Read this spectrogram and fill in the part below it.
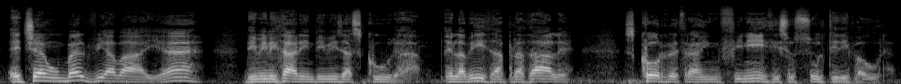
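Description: A man tells a story of wartime history as a stage actor, with dramatic emphasis and deliberate pauses. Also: medium pitch. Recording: live music mixed under the voice. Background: live musical accompaniment.

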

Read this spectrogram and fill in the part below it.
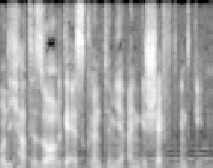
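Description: A man voicing a cunning, vengeful gentleman in a story, flattering and coaxing with feigned concern for a friend. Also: on the low side, normal speed, faint music behind, lightly acted. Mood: sly, baiting. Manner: flattering, falsely solicitous, coaxing. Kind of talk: dramatised audiobook reading.

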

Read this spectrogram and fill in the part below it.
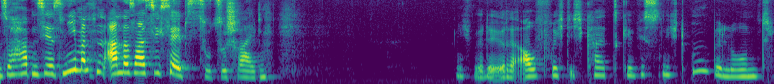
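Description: Sly, high-voiced young maidservant. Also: female voice, darkish tone. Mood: coaxing, mock-offended. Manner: teasing, theatrical, mock-formal. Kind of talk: classic German stage comedy as radio play.

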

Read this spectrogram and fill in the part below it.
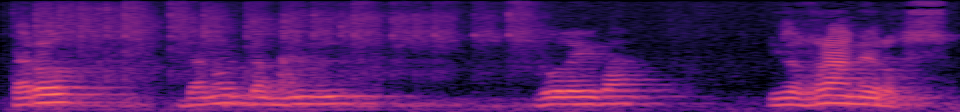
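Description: Actor as a higher-voiced southern Italian storyteller, echoey. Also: male voice, steady tone, slow pace, dark tone. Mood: nostalgic. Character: man reminiscing about his rural childhood. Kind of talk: conversational theatrical storytelling. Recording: echoey room with background noise.

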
